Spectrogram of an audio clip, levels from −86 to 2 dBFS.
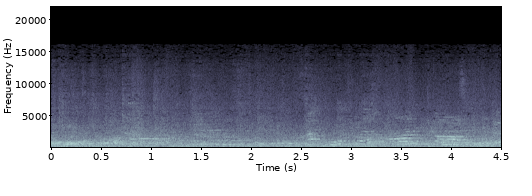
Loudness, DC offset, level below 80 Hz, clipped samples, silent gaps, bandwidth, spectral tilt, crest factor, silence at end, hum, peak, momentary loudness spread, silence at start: -24 LUFS; under 0.1%; -42 dBFS; under 0.1%; none; 16.5 kHz; -4.5 dB/octave; 16 dB; 0 s; none; -8 dBFS; 4 LU; 0 s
